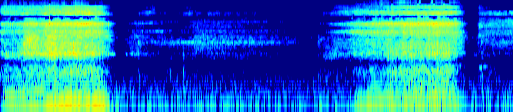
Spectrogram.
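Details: Real, unacted daytime nap of an adult man with sleep apnea and daytime sleepiness. Two loud, rattling snores on breathing in, with quieter breathing out between them: snoring in obstructive sleep apnea.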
